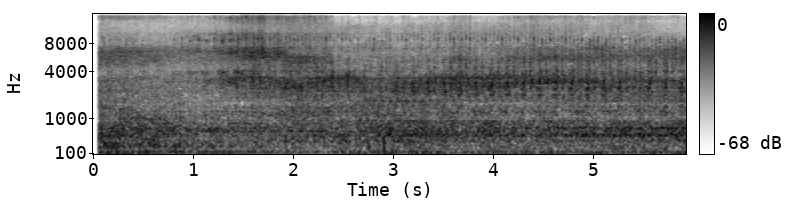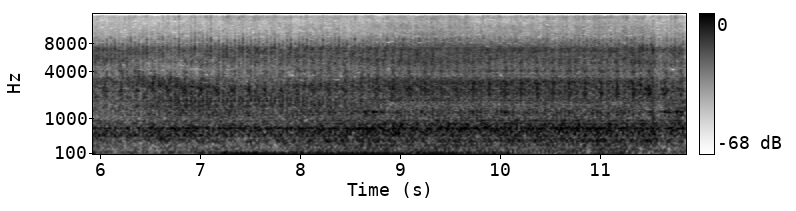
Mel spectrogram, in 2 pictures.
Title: Cadillac XT4 Engine noise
